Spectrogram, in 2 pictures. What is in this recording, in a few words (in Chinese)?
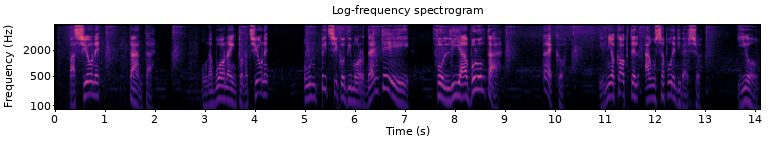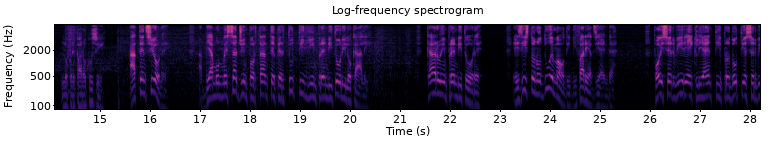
意大利男声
